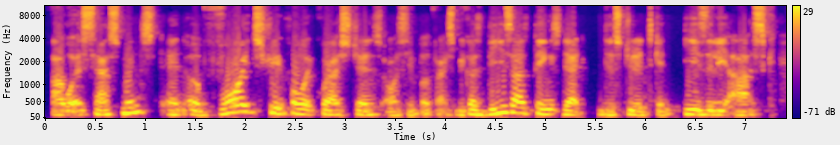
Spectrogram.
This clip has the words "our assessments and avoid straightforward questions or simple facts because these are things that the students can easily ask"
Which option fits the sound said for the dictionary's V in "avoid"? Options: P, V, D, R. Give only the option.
V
